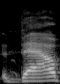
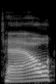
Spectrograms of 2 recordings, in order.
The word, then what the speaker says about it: Dao: when we did um Dao pronounced Tau and he was wrong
